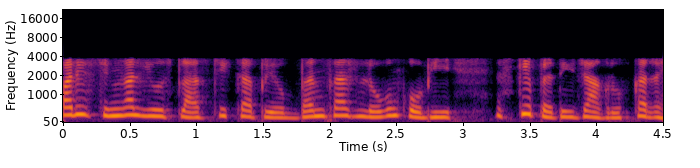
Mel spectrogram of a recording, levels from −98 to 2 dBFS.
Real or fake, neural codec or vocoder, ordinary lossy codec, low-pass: fake; codec, 24 kHz, 1.2 kbps, DualCodec; AAC, 32 kbps; 3.6 kHz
